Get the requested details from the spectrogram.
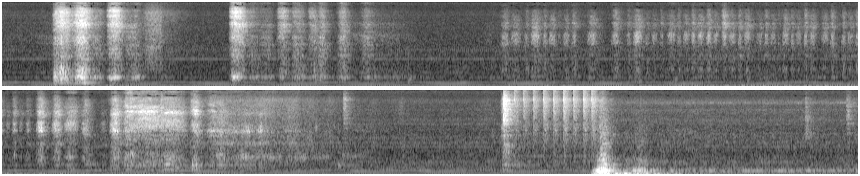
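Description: A dog pants steadily in otherwise quiet surroundings, with a low hum underneath and a sharper, louder snort-like burst near the end.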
